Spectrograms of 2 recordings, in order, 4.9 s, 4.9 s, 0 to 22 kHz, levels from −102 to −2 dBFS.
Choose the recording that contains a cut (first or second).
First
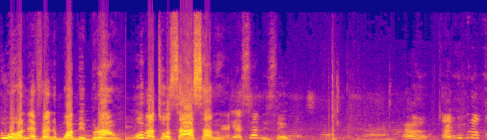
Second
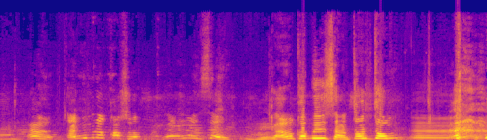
first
